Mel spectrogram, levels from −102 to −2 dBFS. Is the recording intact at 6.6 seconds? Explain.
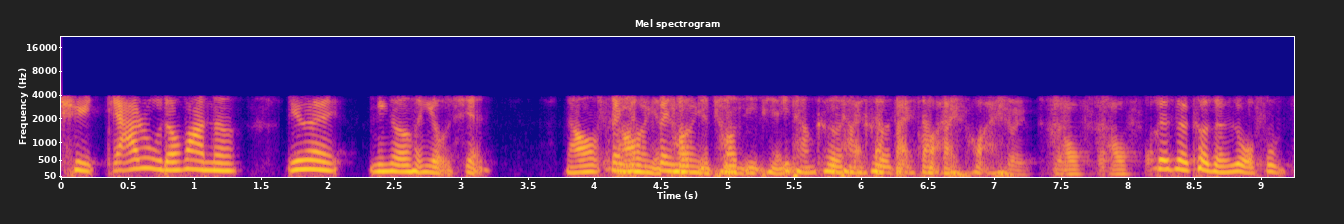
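No. At 6.6 seconds the speech falls inside a doubled audio track running from 4.14 s to 8.32 s. A second full-band copy of the same speech trails the original by roughly four tenths of a second, at about the same loudness, most likely because an edit or a slower capture path left two copies out of step. Unlike a room echo, the copy has no decay or reverberant colour. It is a clean repeat, and it starts and stops abruptly at those boundaries.

The same moment also carries the damage of a G.723.1 codec, which affects the whole clip. Nothing passes above 3.8 kHz, and the long 30 ms frames with a slowly updated voice model leave the speech muffled and hoarse, with smeared consonants. The heavy degradation points to a very low rate of around 6 kbit/s. A plain low-pass filter would remove the top without adding this rough, hoarse texture.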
